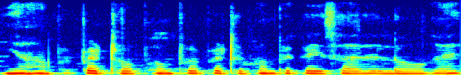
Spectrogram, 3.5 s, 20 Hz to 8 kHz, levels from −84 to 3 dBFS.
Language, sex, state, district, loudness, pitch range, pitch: Hindi, female, Punjab, Pathankot, -16 LUFS, 235-250 Hz, 240 Hz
